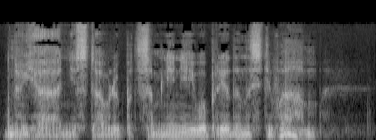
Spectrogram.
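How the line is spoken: Reluctant, forced out. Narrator (Russian): неохотно выдавил из себя профессор МакГонагалл

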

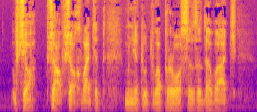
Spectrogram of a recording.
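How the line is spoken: Grumbling. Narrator (Russian): проворчал Хагрид

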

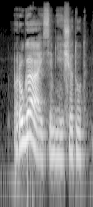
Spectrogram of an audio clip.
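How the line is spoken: Muttered by medic. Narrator (Russian): бормочет фельдшер

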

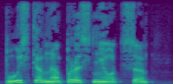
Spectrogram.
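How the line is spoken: Whiny tearful tone. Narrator (Russian): произнес он, плаксивым тоном

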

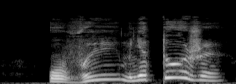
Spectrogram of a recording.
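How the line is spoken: Exclamation. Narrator (Russian): воскликнул Треверс

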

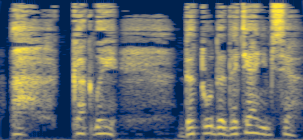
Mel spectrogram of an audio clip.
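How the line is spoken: Breathed out. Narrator (Russian): выдохнул Рон

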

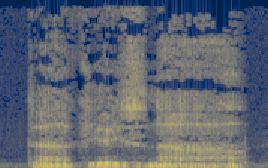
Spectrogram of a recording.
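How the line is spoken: Whisper. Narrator (Russian): прошептал Хагрид

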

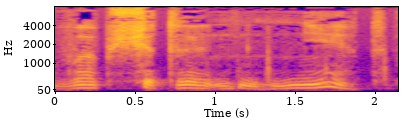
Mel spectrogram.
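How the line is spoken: Timid, forced out. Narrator (Russian): робко выдавил из себя Гарри

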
